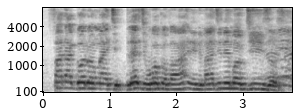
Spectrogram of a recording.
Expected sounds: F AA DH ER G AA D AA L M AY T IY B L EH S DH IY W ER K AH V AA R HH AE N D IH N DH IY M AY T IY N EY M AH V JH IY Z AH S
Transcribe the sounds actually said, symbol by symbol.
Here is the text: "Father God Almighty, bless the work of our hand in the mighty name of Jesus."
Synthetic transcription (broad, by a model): F AA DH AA G AA D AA M AY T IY B L EH S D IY W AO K AH V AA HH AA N IH N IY M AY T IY N EY M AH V JH IY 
